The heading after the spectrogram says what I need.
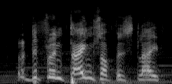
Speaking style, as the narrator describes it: he cried

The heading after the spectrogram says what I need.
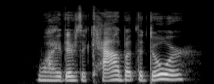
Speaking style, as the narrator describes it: cried Inglewood, springing up with an unconscious energy

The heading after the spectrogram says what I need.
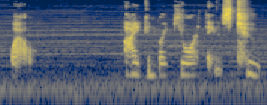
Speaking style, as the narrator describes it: she hissed in my ear

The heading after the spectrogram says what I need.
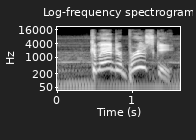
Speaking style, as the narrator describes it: the voice exclaimed

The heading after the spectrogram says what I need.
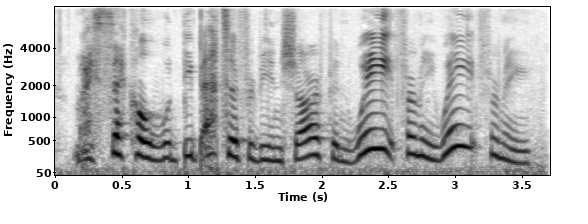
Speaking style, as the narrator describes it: begged

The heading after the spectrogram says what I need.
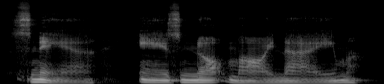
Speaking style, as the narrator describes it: drawled

